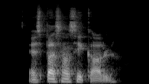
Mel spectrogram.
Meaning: non-breaking space
- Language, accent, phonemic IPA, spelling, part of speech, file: French, France, /ɛs.pa.s‿ɛ̃.se.kabl/, espace insécable, noun, LL-Q150 (fra)-espace insécable.wav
